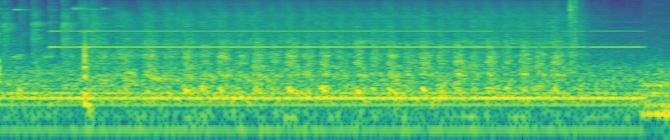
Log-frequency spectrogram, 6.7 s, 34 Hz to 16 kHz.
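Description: A 1.4-liter four-cylinder engine in a 2012–2019 Fiat 500 runs steadily with a fast, even mechanical pulsing, idling alone until fuel pressure is relieved, with a brief clunk near the start.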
